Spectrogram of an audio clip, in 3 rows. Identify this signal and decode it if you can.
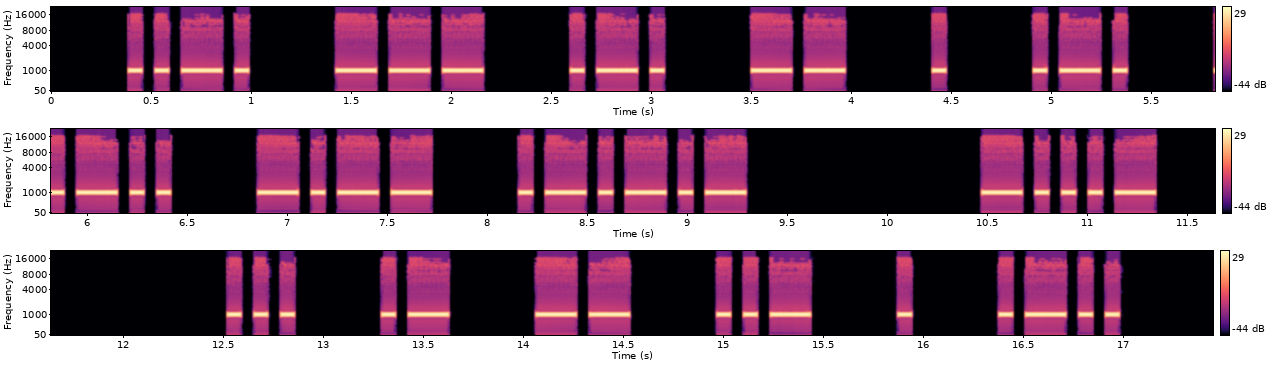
Morse code, heard as a keyed tone, about 18 wpm, spaced as for 12 wpm, 1000 Hz. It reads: FORMERLY. <BT> SAMUEL
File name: qotdfiles / 12wpm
